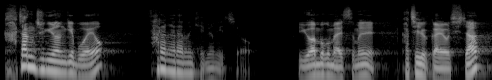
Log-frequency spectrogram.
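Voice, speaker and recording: A pastor preaching a sermon in church, putting questions to the congregation and swinging between emphatic rises and hushed, low passages. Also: male voice, expressive, fairly quick. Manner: poses rhetorical questions to the congregation.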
